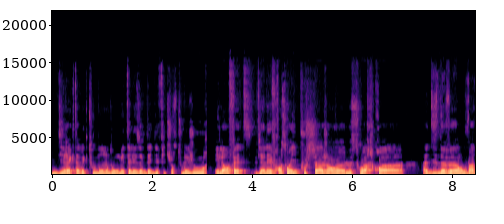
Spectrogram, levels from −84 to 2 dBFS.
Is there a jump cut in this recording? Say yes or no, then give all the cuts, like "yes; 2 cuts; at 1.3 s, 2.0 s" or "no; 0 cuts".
no; 0 cuts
